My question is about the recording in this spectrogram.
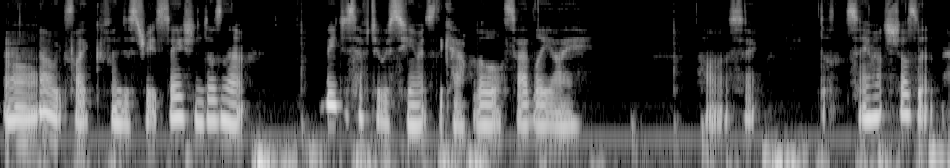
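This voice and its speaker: A woman's voice: mid-range voice, gravelly, warm tone, husky. An Australian woman giving casual gameplay commentary, muttering dryly to herself, swearing under her breath and often dropping into a whisper. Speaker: game commentator.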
